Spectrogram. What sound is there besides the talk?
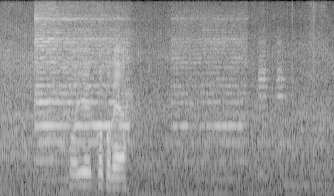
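heavy car traffic in Alexandria, Egypt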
